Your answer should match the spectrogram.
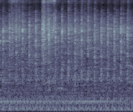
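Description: A small engine or motor running steadily in the background, a low rumble with a fast, even pulse and a faint steady hum.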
